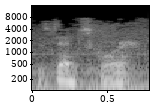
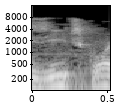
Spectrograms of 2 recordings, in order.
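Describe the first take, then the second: First: The letter Z is said as zed. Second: The letter Z is said as zee. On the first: "Z E D, Z E D. That's how you pronounce it anyway" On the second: "If you want to say z-score, that's fine"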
